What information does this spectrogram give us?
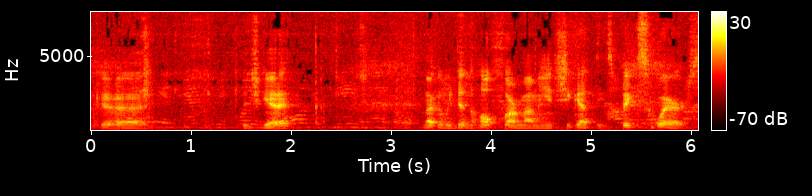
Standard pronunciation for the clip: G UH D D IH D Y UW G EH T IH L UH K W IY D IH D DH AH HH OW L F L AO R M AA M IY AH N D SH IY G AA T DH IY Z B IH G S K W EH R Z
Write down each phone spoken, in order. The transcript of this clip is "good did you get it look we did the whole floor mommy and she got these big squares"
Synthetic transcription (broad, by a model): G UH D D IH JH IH G EH T IH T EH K W IY D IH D DH AH HH OW L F AO R M AA M IY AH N SH IY G AA T DH IY Z B IH G S K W EH R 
